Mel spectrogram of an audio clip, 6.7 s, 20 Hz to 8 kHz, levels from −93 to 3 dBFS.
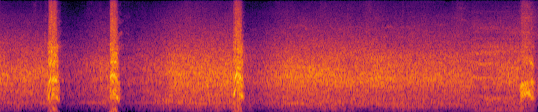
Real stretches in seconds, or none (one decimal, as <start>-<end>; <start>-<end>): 0.0-5.9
